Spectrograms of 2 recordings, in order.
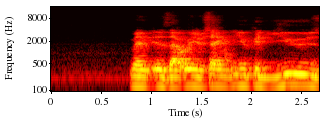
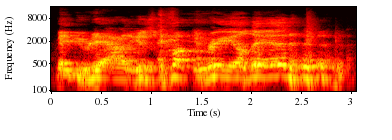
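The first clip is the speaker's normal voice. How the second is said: stoner voice; 8 semitones higher, slower than usual. Retold or imitated. Mocking deep stoner musing.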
